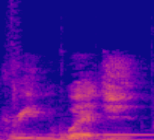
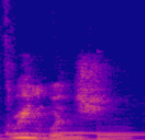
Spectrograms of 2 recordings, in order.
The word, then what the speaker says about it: Greenwich: Another piece of characterization I really liked was Green Witch, which after he actually shows up and is furious that his name was not Green Witch, but Greenwich, and it was just a mispronunciation of Sterling that caught me by surprise.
